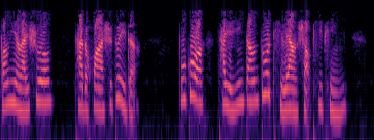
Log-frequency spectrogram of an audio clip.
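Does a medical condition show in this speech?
No.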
